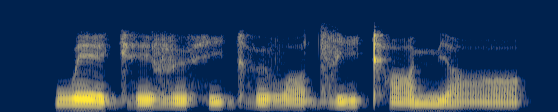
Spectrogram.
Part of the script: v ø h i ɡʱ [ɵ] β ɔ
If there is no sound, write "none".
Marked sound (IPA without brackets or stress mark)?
ɵ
